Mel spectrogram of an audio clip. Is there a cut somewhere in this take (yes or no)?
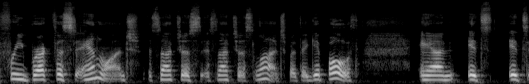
no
